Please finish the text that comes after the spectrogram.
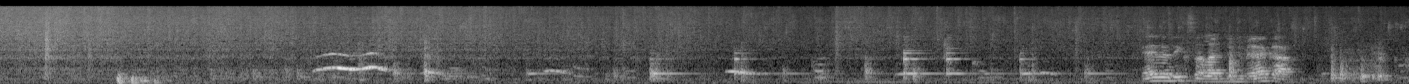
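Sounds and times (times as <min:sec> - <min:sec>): food sizzling in a pot: 0:00.0 - 0:14.0
wooden spoon knocking pot: 0:06.1 - 0:11.4.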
